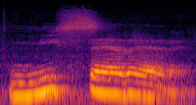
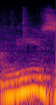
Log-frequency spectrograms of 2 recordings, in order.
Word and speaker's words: miserere: Miserere, not mise, it's not a Z sound, I want an S. Miserere, say it. Miserere. And if you can't roll that or flip that R, sing miserere, like D as in delightful.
